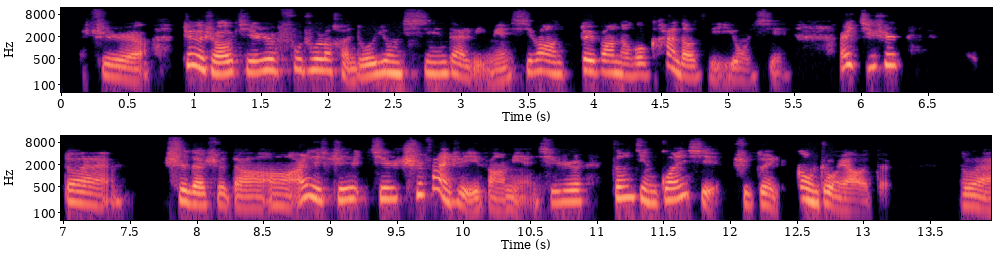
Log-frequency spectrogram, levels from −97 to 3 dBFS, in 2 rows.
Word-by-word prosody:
是， 155 -7 -2 0.3
这 340 - +3
个 290 - +6
时 230 - +1
候 205 +2 +6
其 220 0 0
实 250 +2 +4
付 250 +2 -5
出 250 +1 +1
了 245 -1 +3
很 205 - -5
多 170 +6 +2
用 210 0 +3
心 205 -1 -3
在 205 -5 0
里 155 - -8
面， 135 +5 -7
希 225 +3 -6
望 215 -5 0
对 230 -2 +5
方 220 -2 +1
能 185 -3 -3
够 185 +1 -1
看 - - -1
到 165 -2 +2
自 160 - -17
己 - - -12
用 140 - -6
心。 - - -14 0.4
诶， 340 - +4
其 305 -3 -4
实 335 +1 +3 0.8
对， 180 -6 0 0.4
是 210 - +3
的 170 -2 +5
是 165 -1 -3
的， - - -2
嗯， 140 +4 -2
而 245 - +3
且 265 - +5
其 225 0 +2
实 235 - -5
其 240 - +2
实 240 - -1
吃 310 - +2
饭 435 +8 +3
是 - - -1
一 - - 0
方 - - -4
面， - - -7
其 190 0 -5
实 205 +1 +1 0.2
增 255 +1 +4
进 215 -7 +1
关 230 +7 +3
系 370 +8 -3
是 - - -5
最 - - -1
更 230 -5 +4
重 180 -2 +2
要 115 -3 0
的。 - - -17 0.5
对， 155 -1 -2
210 Hz, 270 characters per minute, -23 LUFS, 175-240 Hz, 0.8 s, 个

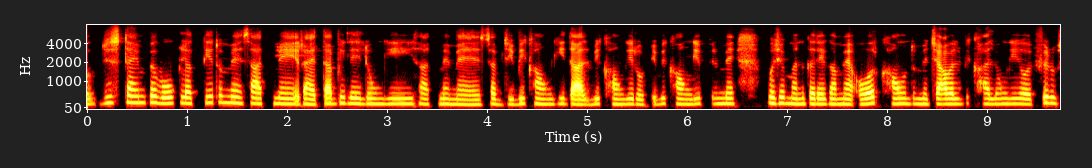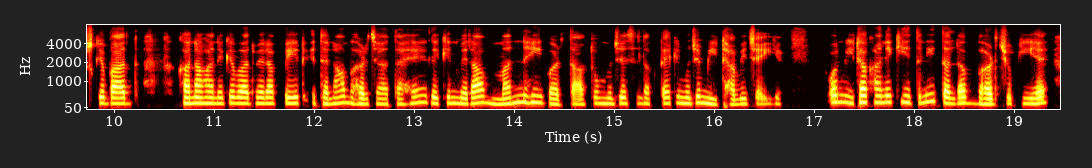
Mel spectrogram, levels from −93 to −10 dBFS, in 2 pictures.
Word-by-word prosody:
जिस 225 +1 +1
टाइम 230 -1 +3
पे 235 - +5
भूख 210 +2 0
लगती 205 +2 -1
है, - - -1
तो 240 0 -5
मैं 225 -2 -1
साथ 200 -2 +1
में 190 -1 0
रायता 175 -2 +2
भी 215 - -2
ले 200 -1 +1
लूँगी, 190 0 -3
साथ 185 -2 -3
में 185 0 -2
मैं 170 -1 -3
सब्जी 175 -1 -3
भी 195 +2 -3
खाऊँगी, 190 0 -3
दाल 165 - +6
भी 185 +2 -4
खाऊँगी, 180 0 -3
रोटी 170 -2 -7
भी 195 - -6
खाऊँगी, 185 0 -2
फिर 195 - -10
मैं 195 0 -1 0.4
मुझे 210 +1 +3
मन 190 0 -1
करेगा 185 -1 +1
मैं 180 -1 0
और 195 +4 +5
खाऊँ 190 0 -1
तो 190 - -9
मैं 185 0 -3
चावल 185 0 +5
भी 205 +3 -17
खा 185 - -3
लूँगी 190 +1 -4
और - - -2
फिर 220 -1 +1
उसके 215 +1 +2
बाद 200 0 +5 0.4
खाना 210 0 +6
खाने 205 -1 +1
के 215 - +2
बाद 205 -1 +4
मेरा 205 0 +3
पेट 210 +1 +1
इतना 205 +3 -1
भर 190 -2 +2
जाता 185 -1 -3
है, 215 +6 -5
लेकिन 210 +1 0
मेरा 205 +3 +5
मन 190 +2 0
नहीं 240 -1 0
भरता 150 - -1
तो 205 - -6
मुझे 195 +1 -1
ऐसा 200 +1 -12
लगता 195 +1 -3
है - - -2
कि 220 - -5
मुझे 210 +2 +1
मीठा 180 -4 -1
भी 190 +2 -3
चाहिए 190 +1 -6 0.5
और 245 - +5
मीठा 240 0 +6
खाने 240 0 +2
की 245 - -1
इतनी 240 +4 -2
तलब 205 0 +3
भर 185 -1 +7
चुकी 195 -1 -3
है 210 - +3
195 Hz, 240 wpm, -23 LUFS, 185-210 Hz, 0.5 s, भर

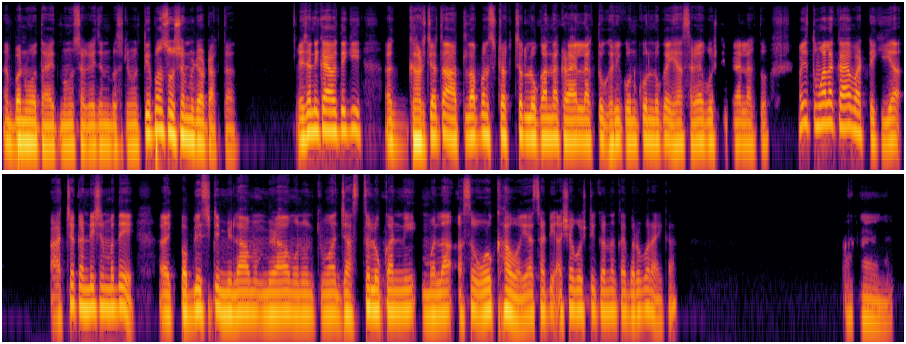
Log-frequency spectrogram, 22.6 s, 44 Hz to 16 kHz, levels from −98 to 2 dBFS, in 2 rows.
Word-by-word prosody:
बनवत 120 -1 +4
आहेत 105 -1 0
म्हणून 105 +1 0
सगळेजण 105 0 -1
बसले 105 +1 -3
ते 155 - +6
पण 185 - +6
सोशल 155 -4 +5
मीडिया 125 -2 +5
वर 115 - -1
टाकतात. 90 -1 -6 0.8
याच्याने 165 +6 +5
काय 180 0 +5
होत 175 0 +3
की 180 -1 0 0.6
घरच्याचा 135 +3 +5
आतला 140 +2 +1
पण 155 - +3
स्ट्रक्चर 145 +1 -1
लोकांना 135 0 +3
कळायला 125 0 +3
लागतो, 125 +1 -1
घरी 115 +3 +1
कोण-कोण 120 +2 -1
लोकं 125 +2 -1
ह्या 115 0 0
सगळ्या 120 +1 -1
गोष्टी 120 -1 -5
मिळायला 115 0 -3
लागतो. 110 0 -8
म्हणजे 205 - -7
तुम्हाला 225 +2 +3
काय 205 0 +4
वाटते 160 -8 -1
की 115 +1 -4
या 130 0 0 0.8
आजच्या 115 +10 -4
कंडिशनमध्ये 145 0 +1 0.6
पब्लिसिटी 130 +2 0
मिलाव 125 0 +2
मिळावा 125 +1 0
म्हणून 120 0 -2
किंवा 120 +1 -3
जास्त 115 0 -2
लोकांनी 130 0 0 0.2
मला 120 +2 0
असं 115 +4 -4
ओळखावं 125 -3 +1
यासाठी 120 +4 -4
अशा 125 +4 -4
गोष्टी 135 0 -3
करणं 130 0 -3 0.2
बरोबर 125 +3 -3
आहे 100 -5 -7
का? - - -10 2.1
अ, - - -18 0.2
हं. 95 -5 -8
125 Hz, 150 wpm, -20 LUFS, 115-140 Hz, 2.1 s, ते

